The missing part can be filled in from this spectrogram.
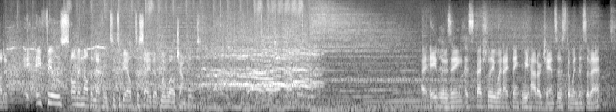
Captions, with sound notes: It feels on another level to be able to say that we're World Champions. [crowd cheering] I hate losing, especially when I think we had our chances to win this event.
